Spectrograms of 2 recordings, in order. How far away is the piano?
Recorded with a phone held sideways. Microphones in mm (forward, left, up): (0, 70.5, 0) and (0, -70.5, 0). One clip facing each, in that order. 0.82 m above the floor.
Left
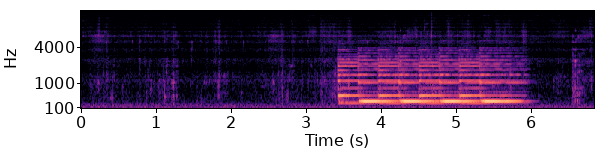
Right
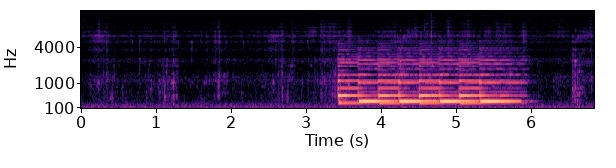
About 1.8 m.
